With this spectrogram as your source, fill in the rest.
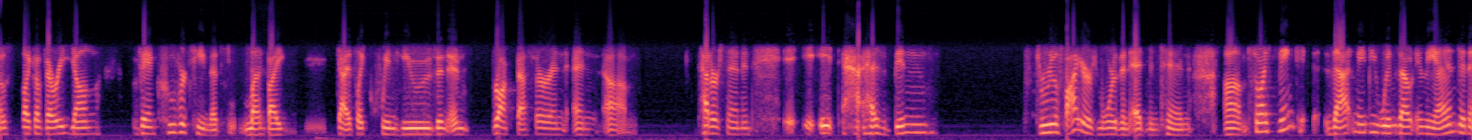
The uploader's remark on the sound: hops on the line from Vancouver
